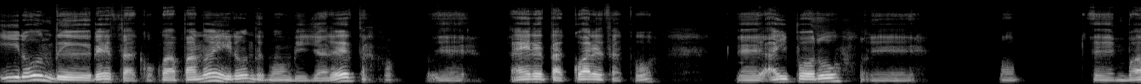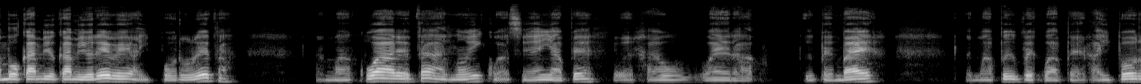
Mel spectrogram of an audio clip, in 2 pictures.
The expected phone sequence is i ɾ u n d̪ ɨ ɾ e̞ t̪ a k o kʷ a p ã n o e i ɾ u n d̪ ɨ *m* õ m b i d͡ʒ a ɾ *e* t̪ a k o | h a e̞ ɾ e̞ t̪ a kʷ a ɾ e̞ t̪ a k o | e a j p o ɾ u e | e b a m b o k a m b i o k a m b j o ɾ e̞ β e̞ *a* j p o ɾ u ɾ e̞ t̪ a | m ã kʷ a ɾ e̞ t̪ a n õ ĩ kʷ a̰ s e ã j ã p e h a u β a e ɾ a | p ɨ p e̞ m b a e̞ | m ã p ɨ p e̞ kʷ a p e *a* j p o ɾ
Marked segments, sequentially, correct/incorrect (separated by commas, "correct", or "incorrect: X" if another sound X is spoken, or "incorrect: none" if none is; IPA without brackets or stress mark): correct, correct, correct, correct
